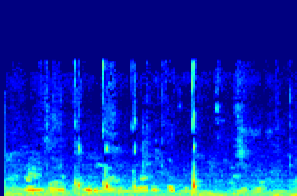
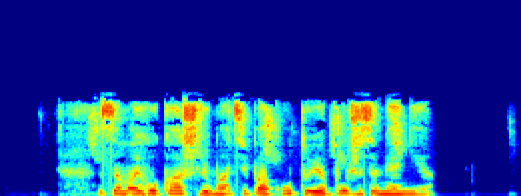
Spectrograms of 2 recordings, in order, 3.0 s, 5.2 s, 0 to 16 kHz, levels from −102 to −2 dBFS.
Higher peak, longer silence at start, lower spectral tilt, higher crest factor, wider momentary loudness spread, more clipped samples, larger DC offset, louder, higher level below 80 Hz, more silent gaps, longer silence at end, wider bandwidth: second, -8 dBFS vs -4 dBFS; second, 0.05 s vs 0.75 s; first, -5.5 dB/octave vs -2.5 dB/octave; first, 28 dB vs 16 dB; first, 17 LU vs 7 LU; neither; neither; second, -34 LUFS vs -17 LUFS; about the same, -62 dBFS vs -60 dBFS; neither; second, 0 s vs 0.95 s; first, 11.5 kHz vs 8.4 kHz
